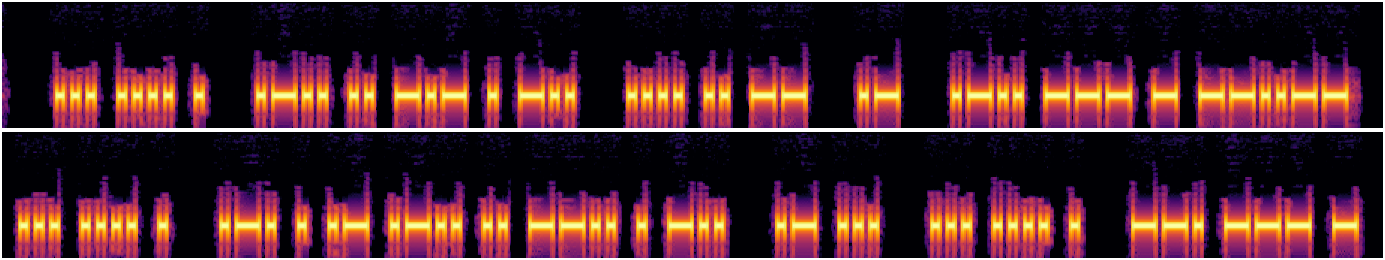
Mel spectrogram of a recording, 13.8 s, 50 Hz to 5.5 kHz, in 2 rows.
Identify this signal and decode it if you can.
Morse code, heard as a keyed tone, about 31 wpm, 600 Hz. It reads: SHE LIKED HIM A LOT, SHE REALIZED AS SHE GOT
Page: Never 31wpm | CW med Gnister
